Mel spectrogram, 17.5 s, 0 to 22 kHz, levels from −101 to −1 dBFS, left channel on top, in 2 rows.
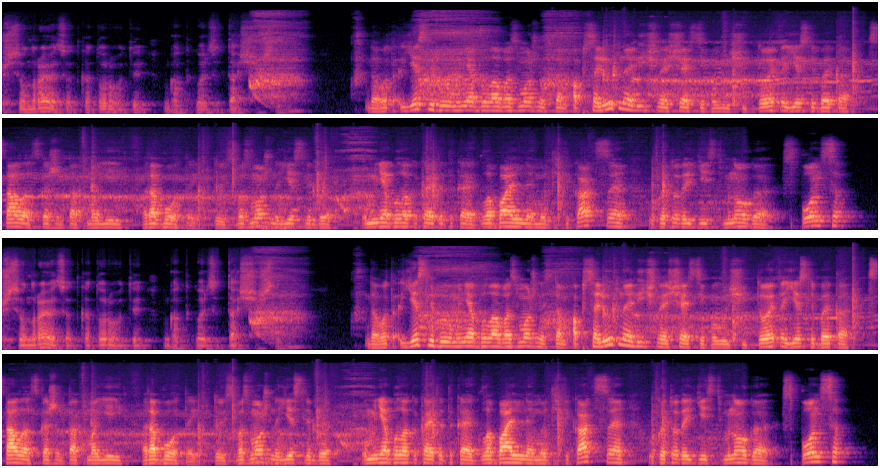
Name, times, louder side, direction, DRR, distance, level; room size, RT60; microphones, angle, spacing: voice 1, 0.0-2.8 11.3-11.7, right 3 dB, 60° right, 0.9 m, -37 dB
sound 1, 2.5-3.0 3.5-3.6 4.1-5.0 5.4-5.9 6.3-12.6, left 2 dB, 15° left, 1.5 m, -38 dB
voice 2, 3.6-17.1, right 4 dB, 40° right, 0.5 m, -24 dB
sound 2, 5.5-16.2, right 1 dB, 20° right, 2.0 m, -42 dB
5.0 x 3.4 x 5.6 m
head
